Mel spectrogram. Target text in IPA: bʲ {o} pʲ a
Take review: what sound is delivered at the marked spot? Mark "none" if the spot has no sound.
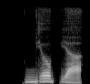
o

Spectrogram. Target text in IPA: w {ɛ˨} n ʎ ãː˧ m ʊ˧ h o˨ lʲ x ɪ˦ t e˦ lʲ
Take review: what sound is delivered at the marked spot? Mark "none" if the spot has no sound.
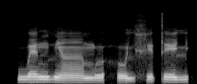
ɛ˦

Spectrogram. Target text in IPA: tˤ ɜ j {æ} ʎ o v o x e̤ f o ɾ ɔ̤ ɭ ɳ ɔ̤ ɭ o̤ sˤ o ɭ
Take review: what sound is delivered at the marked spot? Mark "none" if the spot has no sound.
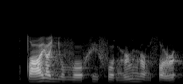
ɜ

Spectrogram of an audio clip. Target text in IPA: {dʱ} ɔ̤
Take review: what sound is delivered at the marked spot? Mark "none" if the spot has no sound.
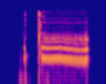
t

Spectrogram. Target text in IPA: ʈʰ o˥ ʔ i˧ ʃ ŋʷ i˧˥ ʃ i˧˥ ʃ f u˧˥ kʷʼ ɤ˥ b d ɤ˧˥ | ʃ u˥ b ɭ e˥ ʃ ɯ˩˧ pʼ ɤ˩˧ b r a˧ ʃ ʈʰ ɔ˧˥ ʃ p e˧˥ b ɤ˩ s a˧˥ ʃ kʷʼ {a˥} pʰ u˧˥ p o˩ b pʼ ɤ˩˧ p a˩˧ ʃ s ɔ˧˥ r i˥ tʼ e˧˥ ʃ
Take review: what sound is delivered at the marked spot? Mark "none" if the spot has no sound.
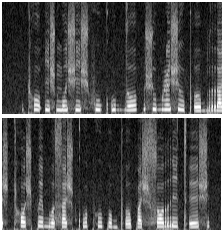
a˥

